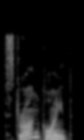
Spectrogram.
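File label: "strong point", English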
